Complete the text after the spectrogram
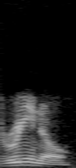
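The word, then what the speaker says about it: Rino: Well, my middle name is Frank, but my first name is Reno.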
